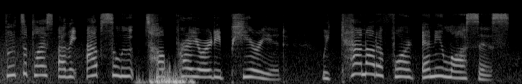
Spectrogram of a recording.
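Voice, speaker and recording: A woman playing a composed, caring young resistance leader in a video game, speaking in a formal, measured, earnest way. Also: very high voice, expressive, background noise. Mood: firm. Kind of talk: scripted video game dialogue.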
